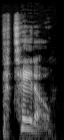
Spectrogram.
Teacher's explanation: if you've heard somebody say potato that's a voiceless vowel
